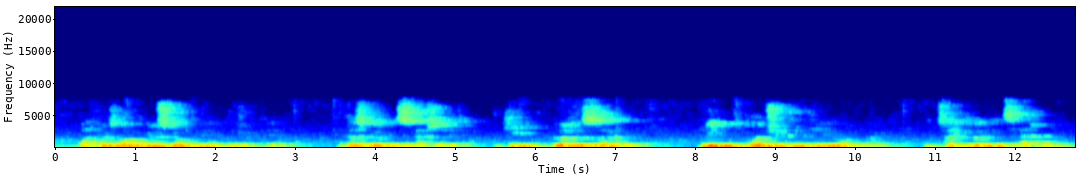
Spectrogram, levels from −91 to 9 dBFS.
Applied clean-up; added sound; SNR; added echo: classical method WPE with log-MMSE.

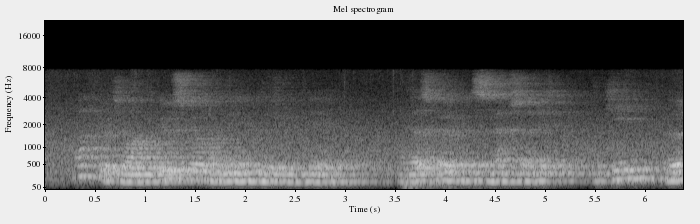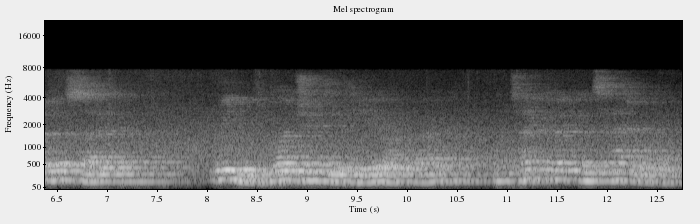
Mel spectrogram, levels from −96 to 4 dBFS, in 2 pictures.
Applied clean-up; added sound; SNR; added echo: none; Wind; 16 dB; reverberation time 2.2 s.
